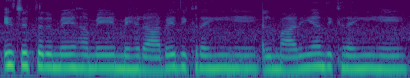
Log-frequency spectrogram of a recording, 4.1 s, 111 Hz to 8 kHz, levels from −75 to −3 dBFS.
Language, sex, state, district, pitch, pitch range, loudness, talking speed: Hindi, female, Bihar, Jahanabad, 195 Hz, 190-200 Hz, -35 LUFS, 175 wpm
